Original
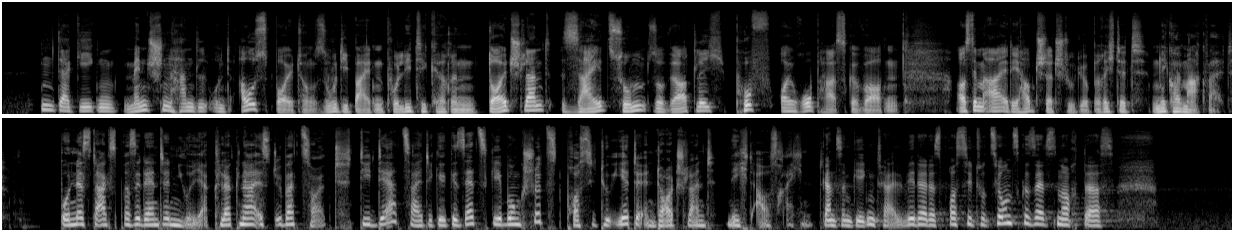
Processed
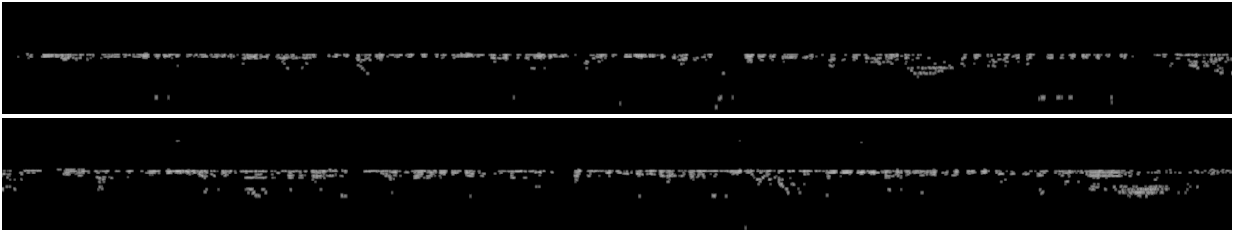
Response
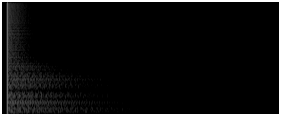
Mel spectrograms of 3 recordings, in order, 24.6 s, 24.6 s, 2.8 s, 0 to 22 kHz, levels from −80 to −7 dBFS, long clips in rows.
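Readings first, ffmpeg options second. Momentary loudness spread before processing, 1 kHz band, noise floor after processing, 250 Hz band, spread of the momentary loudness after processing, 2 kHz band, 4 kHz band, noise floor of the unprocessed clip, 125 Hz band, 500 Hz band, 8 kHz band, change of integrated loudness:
8 LU, −20.0 dB, below −85 dBFS, below −40 dB, 9 LU, −1.5 dB, +9.5 dB, −66 dBFS, below −40 dB, −34.0 dB, below −25 dB, −4.5 dB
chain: -filter_complex "[0:a]aeval=exprs='val(0)+0.5*0.0422*sgn(val(0))':channel_layout=same,areverse,acompressor=threshold=-30dB:ratio=10,areverse,asuperstop=centerf=2400:order=20:qfactor=5,aecho=1:1:5.9:0.87,aecho=1:1:120|228|325.2|412.7|491.4:0.631|0.398|0.251|0.158|0.1,lowpass=frequency=2800:width_type=q:width=0.5098,lowpass=frequency=2800:width_type=q:width=0.6013,lowpass=frequency=2800:width_type=q:width=0.9,lowpass=frequency=2800:width_type=q:width=2.563,afreqshift=-3300,equalizer=frequency=130:width=0.88:gain=8.5,adynamicsmooth=sensitivity=2.5:basefreq=1200,asplit=2[link_01][link_02];[1:a]atrim=start_sample=2205,asetrate=66150,aresample=44100,lowshelf=frequency=290:gain=-8[link_03];[link_02][link_03]afir=irnorm=-1:irlink=0,volume=-17.5dB[link_04];[link_01][link_04]amix=inputs=2:normalize=0,acrusher=bits=6:mix=0:aa=0.5,afftfilt=real='re*gte(hypot(re,im),0.112)':imag='im*gte(hypot(re,im),0.112)':win_size=1024:overlap=0.75,volume=-3dB"

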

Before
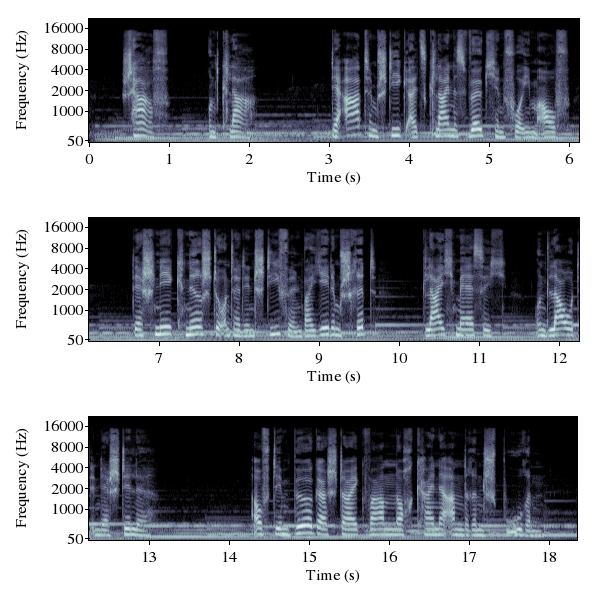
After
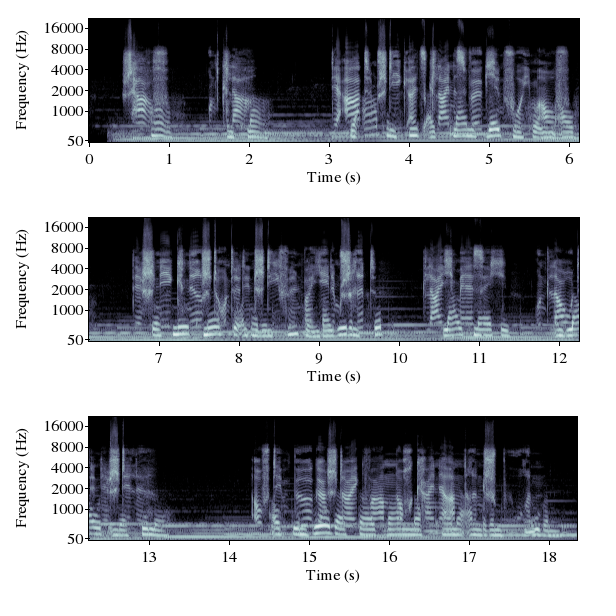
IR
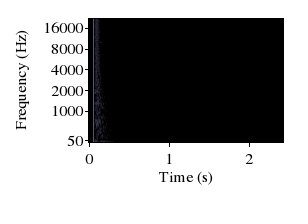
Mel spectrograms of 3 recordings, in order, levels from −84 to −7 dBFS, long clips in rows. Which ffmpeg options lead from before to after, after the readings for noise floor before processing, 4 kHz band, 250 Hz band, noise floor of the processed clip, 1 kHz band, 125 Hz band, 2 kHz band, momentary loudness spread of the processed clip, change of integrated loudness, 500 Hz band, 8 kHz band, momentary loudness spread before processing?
−36 dBFS, +1.5 dB, +0.5 dB, −35 dBFS, −2.0 dB, +1.0 dB, −0.5 dB, 11 LU, 0.0 dB, −1.0 dB, +1.0 dB, 13 LU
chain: -filter_complex "[0:a]aresample=16000,aresample=44100,lowshelf=frequency=62:gain=6,acrossover=split=220|1400[link_01][link_02][link_03];[link_03]asoftclip=type=tanh:threshold=-17dB[link_04];[link_01][link_02][link_04]amix=inputs=3:normalize=0,acrossover=split=780[link_05][link_06];[link_05]adelay=220[link_07];[link_07][link_06]amix=inputs=2:normalize=0,adynamicequalizer=threshold=0.0158:dfrequency=2900:dqfactor=0.7:tfrequency=2900:tqfactor=0.7:attack=5:release=100:ratio=0.375:range=2:mode=boostabove:tftype=highshelf"

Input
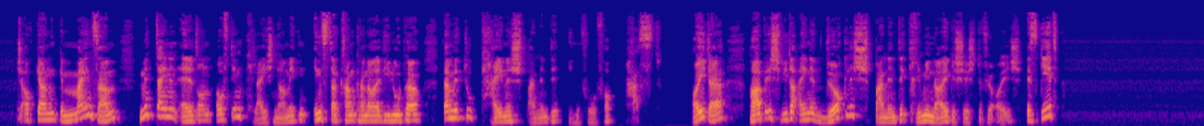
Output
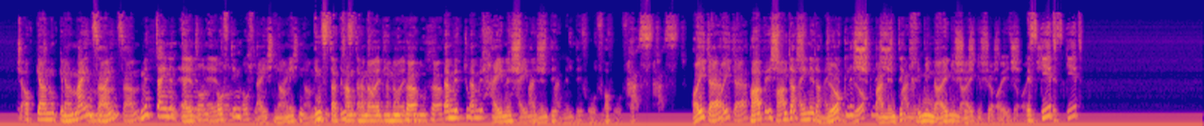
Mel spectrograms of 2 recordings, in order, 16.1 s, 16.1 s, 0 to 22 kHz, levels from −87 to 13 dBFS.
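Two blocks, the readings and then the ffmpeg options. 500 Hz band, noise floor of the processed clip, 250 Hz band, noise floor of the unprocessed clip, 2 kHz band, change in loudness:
+4.0 dB, −27 dBFS, +8.0 dB, −84 dBFS, +3.5 dB, +6.5 dB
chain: -filter_complex "[0:a]bass=frequency=250:gain=9,treble=frequency=4000:gain=7,aecho=1:1:339:0.398,aeval=exprs='val(0)+0.0355*(sin(2*PI*50*n/s)+sin(2*PI*2*50*n/s)/2+sin(2*PI*3*50*n/s)/3+sin(2*PI*4*50*n/s)/4+sin(2*PI*5*50*n/s)/5)':channel_layout=same,asplit=2[link_01][link_02];[link_02]acontrast=88,volume=-1dB[link_03];[link_01][link_03]amix=inputs=2:normalize=0,volume=-6dB"

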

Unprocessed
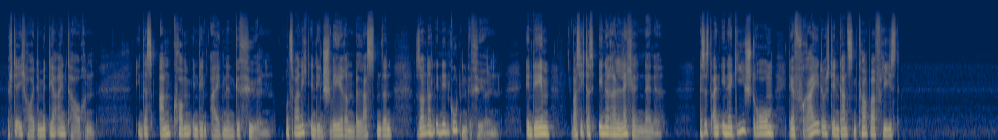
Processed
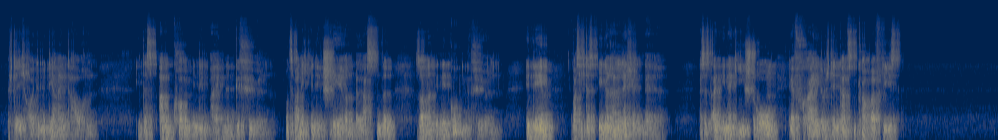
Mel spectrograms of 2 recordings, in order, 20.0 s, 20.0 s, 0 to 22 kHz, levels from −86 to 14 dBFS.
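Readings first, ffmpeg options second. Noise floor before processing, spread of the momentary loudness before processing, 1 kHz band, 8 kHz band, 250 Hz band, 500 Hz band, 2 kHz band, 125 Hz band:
−69 dBFS, 13 LU, −2.5 dB, −12.0 dB, −4.5 dB, +0.5 dB, −7.0 dB, −10.0 dB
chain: -filter_complex "[0:a]equalizer=frequency=250:width_type=o:width=1:gain=5,equalizer=frequency=500:width_type=o:width=1:gain=12,equalizer=frequency=1000:width_type=o:width=1:gain=6,equalizer=frequency=4000:width_type=o:width=1:gain=10,equalizer=frequency=8000:width_type=o:width=1:gain=-5,afftfilt=real='hypot(re,im)*cos(2*PI*random(0))':imag='hypot(re,im)*sin(2*PI*random(1))':win_size=512:overlap=0.75,asplit=2[link_01][link_02];[link_02]aecho=0:1:67.06|102:0.398|0.398[link_03];[link_01][link_03]amix=inputs=2:normalize=0,volume=-6.5dB"

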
